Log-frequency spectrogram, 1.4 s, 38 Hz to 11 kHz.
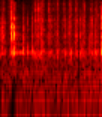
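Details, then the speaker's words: Singer 401A Slant-O-Matic sewing machine foot pedal, found without cords, being shaken; a scatter of light uneven clicks and ticks as something loose rattles inside, cause unknown. "It sounds like a little bit of rattly in there."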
